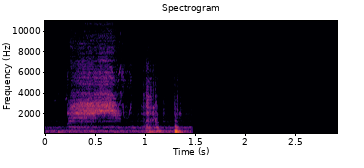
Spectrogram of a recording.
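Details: At a Florida barn owl nest box where the male has delivered a rat, one drawn-out raspy hiss is followed by a shorter rough burst, then quiet.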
